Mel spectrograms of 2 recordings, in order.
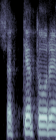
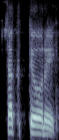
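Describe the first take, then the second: First: It is said as shak-ya-to-re, with an extra vowel. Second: It is said as shak-tyo-re, with a kty cluster. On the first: The speaker calls it wrong. "शक्यतोरे नहीं है ये" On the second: The speaker calls it right. "दृग्दर्शन शक्त्योरे"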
